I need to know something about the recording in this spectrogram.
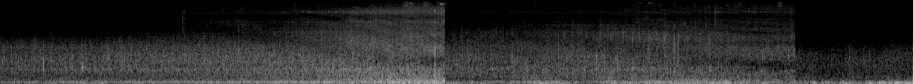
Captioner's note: wind howling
